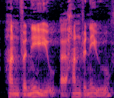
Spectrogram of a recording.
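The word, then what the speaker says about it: Henfynyw: first $10 prize is for anyone who can pronounce the name of that town accurately, and if you guessed Hunveniu, you would be correct.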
